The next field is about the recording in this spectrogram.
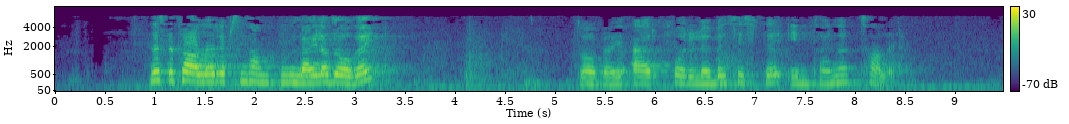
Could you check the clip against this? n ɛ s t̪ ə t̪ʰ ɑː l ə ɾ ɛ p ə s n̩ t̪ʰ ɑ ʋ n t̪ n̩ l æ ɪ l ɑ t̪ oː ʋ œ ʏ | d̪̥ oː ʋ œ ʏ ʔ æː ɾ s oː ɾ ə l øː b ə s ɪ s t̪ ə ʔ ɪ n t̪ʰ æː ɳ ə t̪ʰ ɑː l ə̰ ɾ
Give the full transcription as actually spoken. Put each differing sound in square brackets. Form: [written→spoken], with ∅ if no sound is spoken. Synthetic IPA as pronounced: n ɛ s t̪ ə t̪ʰ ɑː l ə ɾ ɛ p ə s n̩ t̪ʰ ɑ [ʋ→∅] n t̪ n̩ l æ ɪ l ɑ [t̪→d̪] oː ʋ œ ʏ | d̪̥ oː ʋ œ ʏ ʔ æː ɾ [s→f] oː ɾ ə l øː b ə s ɪ s t̪ ə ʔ ɪ n t̪ʰ æː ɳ ə t̪ʰ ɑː l ə̰ ɾ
